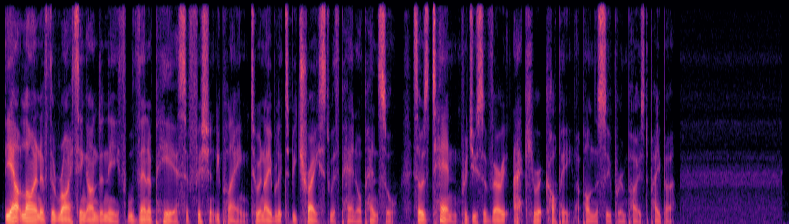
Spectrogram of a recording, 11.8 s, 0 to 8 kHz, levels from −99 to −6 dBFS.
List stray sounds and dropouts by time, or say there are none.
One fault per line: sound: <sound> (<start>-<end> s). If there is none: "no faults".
no faults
